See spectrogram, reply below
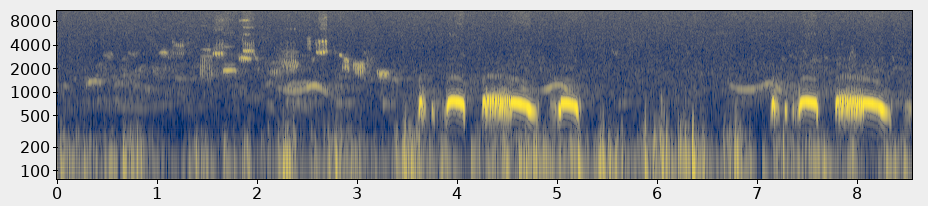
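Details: Deep-voiced spotted dove working as a ground decoy after a storm repeats its coo phrase twice, each a short note, a long falling note and a closing hoot. Thin high bird twitters and steady low noise surround it.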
